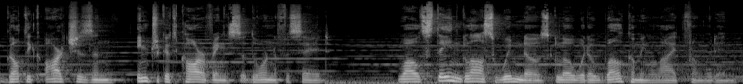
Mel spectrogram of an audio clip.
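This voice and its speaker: A man delivering scripted first-person fantasy narration in a measured, descriptive storytelling manner. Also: lowish voice. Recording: music bed under the voice.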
